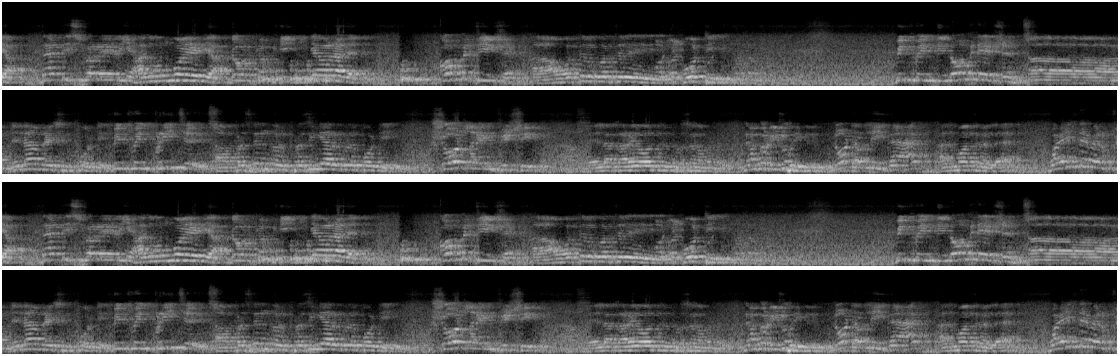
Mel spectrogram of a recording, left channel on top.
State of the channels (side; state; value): both; identical; correlation 1.00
